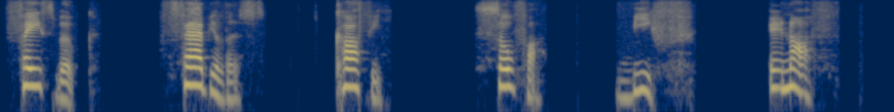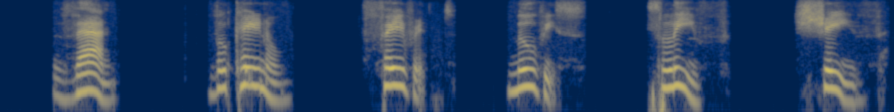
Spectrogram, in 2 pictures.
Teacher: you make a thin gap between your top teeth and the bottom lip and let the air pass through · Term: lip coolers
